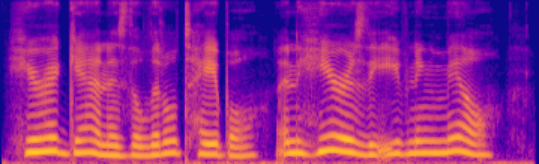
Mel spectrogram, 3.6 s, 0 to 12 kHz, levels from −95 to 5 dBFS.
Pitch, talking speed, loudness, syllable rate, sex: 225 Hz, 200 wpm, -15 LUFS, 5.9 syllables/s, female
